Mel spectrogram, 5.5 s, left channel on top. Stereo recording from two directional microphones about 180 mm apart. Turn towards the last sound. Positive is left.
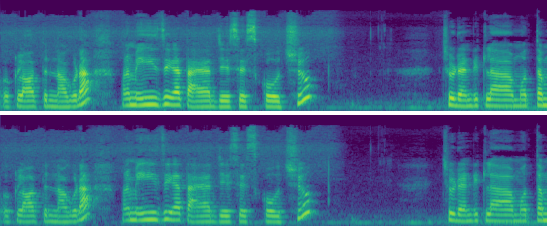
turn(degrees=20)  # may be behind; listen again after turning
